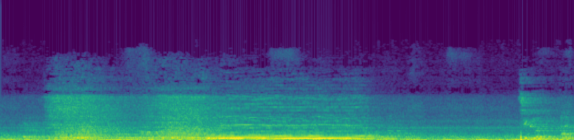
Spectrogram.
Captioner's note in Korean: 뱃고동 소리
